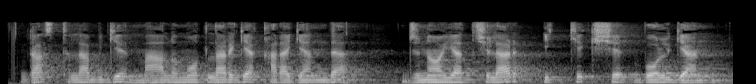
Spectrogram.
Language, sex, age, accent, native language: Uzbek, male, 18-24, Andijon, Uzbek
